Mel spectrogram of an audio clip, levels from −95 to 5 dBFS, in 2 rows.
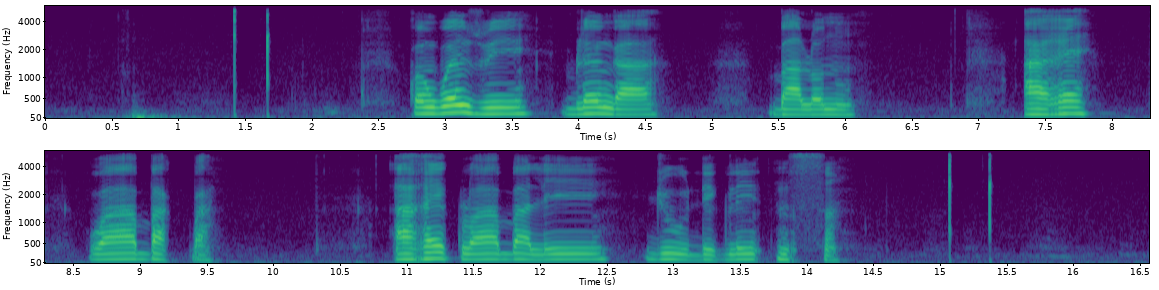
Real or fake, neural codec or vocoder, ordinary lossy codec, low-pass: real; none; none; 5.4 kHz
